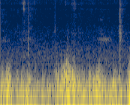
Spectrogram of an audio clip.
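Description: Footsteps on a dirt path, with an uneven low wind rumble on the microphone.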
